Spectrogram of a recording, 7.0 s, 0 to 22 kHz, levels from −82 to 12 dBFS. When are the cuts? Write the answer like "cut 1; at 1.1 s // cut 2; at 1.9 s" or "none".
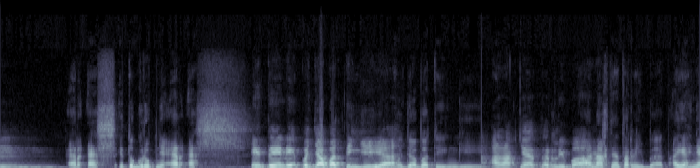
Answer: cut 1; at 4.9 s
